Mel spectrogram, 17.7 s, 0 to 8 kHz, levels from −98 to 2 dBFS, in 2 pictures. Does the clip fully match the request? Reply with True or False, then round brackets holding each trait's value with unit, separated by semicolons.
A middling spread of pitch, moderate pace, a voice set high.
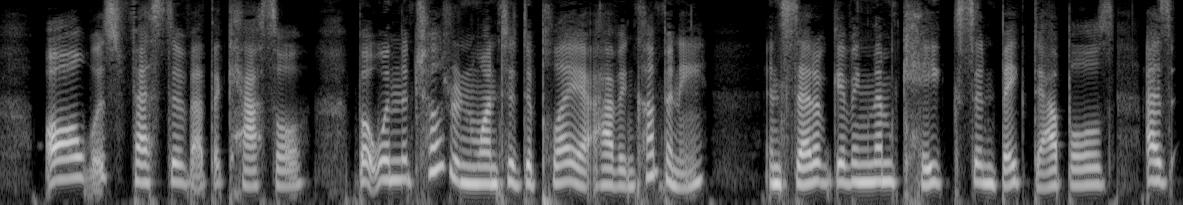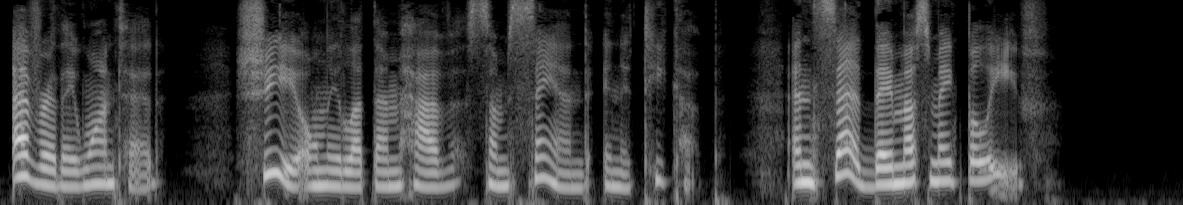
True (3.9 semitones; 160 wpm; 215 Hz)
